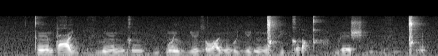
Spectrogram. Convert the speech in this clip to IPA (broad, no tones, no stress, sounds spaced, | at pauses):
t ẽ b ʕ ə ʎ ɠ ɛ̤ ʎ ẽ ŋ ɡ ə ŋ ṳ b ɓ ũ lʲ ʎ ɪ ʎ lˠ e ŋ u ʎ e ʎ ŋ͡ǀ ɛ̤ j ɡ ɤ ɾ ɪ qʰ e̤ b e ʃ e̤ ʎ ɠ ɛ̤ ʎ ɡ͡ǀ ẽ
